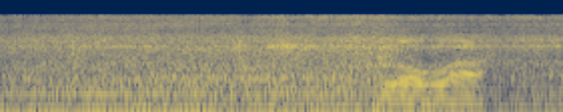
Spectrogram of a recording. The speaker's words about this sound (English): This is a Herman Nelson, basically a portable heater. It'll loosen everything up because the oil's freezing right now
